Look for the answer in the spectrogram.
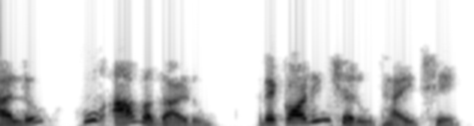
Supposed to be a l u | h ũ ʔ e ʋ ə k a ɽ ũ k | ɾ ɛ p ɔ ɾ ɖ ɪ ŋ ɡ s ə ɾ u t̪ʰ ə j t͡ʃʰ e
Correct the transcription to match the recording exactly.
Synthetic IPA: a l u | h ũ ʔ a ʋ ə ɡ a ɽ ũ | ɾ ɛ k ɔ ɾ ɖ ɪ ŋ ɡ ʃ ə ɾ u t̪ʰ a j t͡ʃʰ e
